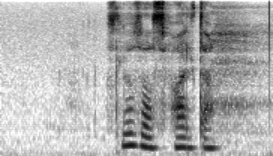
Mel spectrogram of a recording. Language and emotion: Russian, sad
